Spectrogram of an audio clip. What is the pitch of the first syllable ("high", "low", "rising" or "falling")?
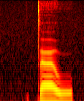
low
